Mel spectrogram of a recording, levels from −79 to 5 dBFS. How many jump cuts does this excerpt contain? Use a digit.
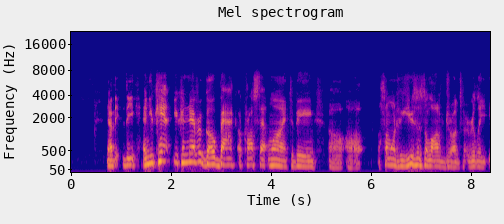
0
